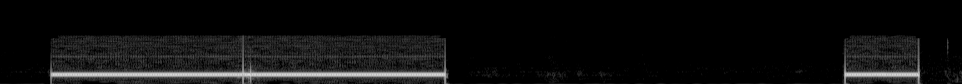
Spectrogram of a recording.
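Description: A telephone ringing tone on the line while waiting for an operator to answer: one steady, low, buzzy tone holding for about four seconds, a few seconds of silence, then a shorter burst of the same tone. No voices.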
